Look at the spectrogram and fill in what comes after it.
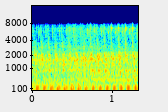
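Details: Piaggio 200cc scooter after starter motor repair (cracked magnet, worn carbon brushes): starts and runs with a steady, even idle, smooth regular pulse, no knocks or misses.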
